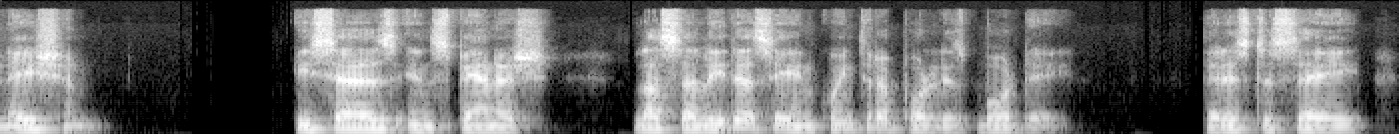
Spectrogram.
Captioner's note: speaks in a foreign language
